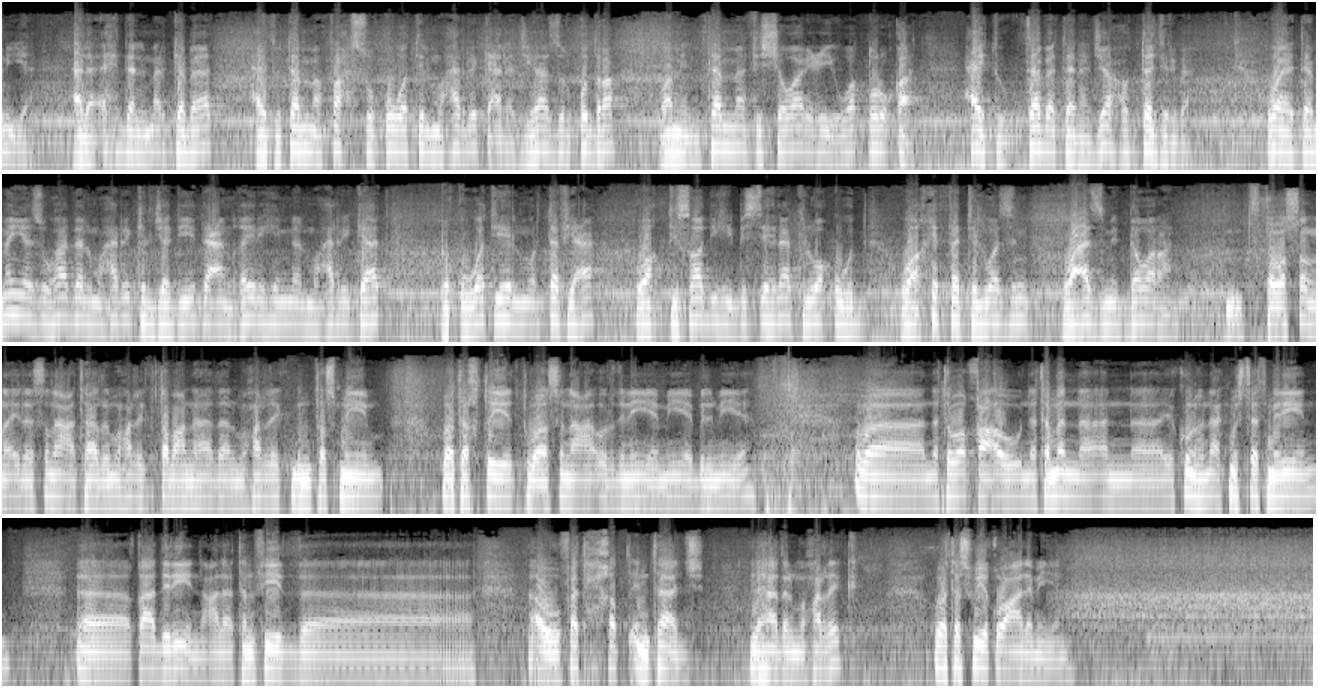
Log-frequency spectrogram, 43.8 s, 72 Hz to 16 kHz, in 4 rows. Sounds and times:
Speech: 0:00.0 - 0:28.2, 0:29.0 - 0:40.0, 0:40.6 - 0:41.8
Heavy engine (low frequency): 0:01.3 - 0:06.3, 0:07.6 - 0:10.6, 0:14.1 - 0:14.9.

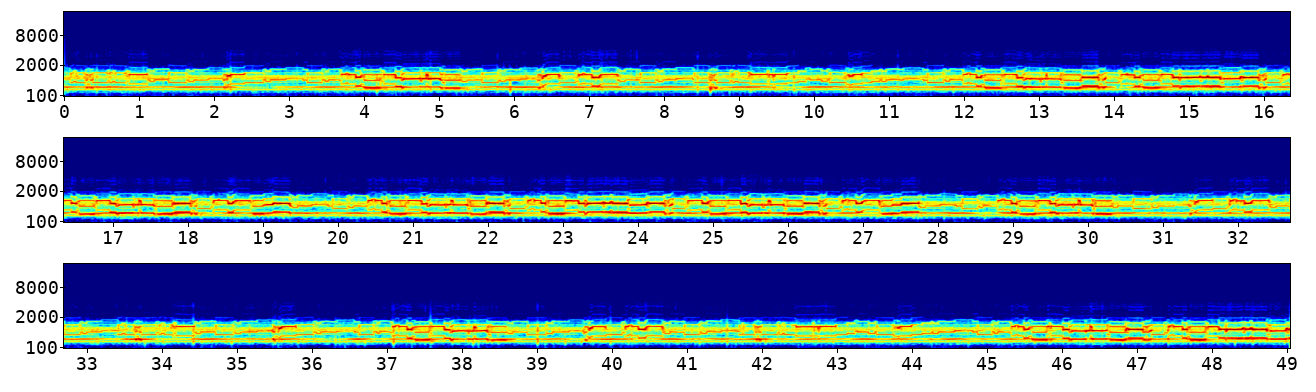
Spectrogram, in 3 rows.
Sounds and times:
Bagpipes: 0:00.0 - 0:49.0.

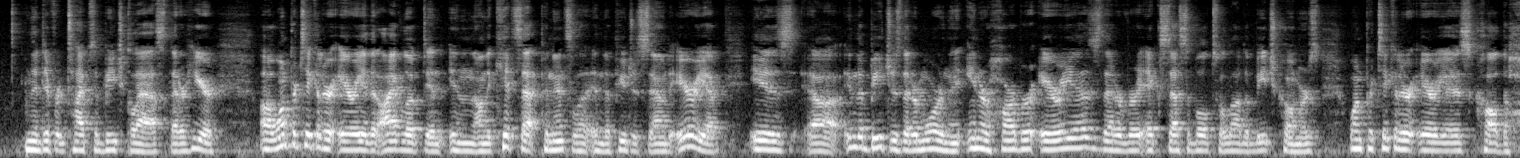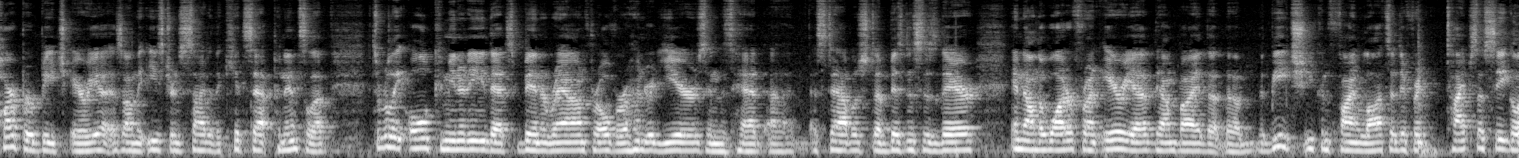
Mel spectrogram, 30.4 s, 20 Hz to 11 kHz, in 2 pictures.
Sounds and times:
Speech: 0:00.2 - 0:30.3.

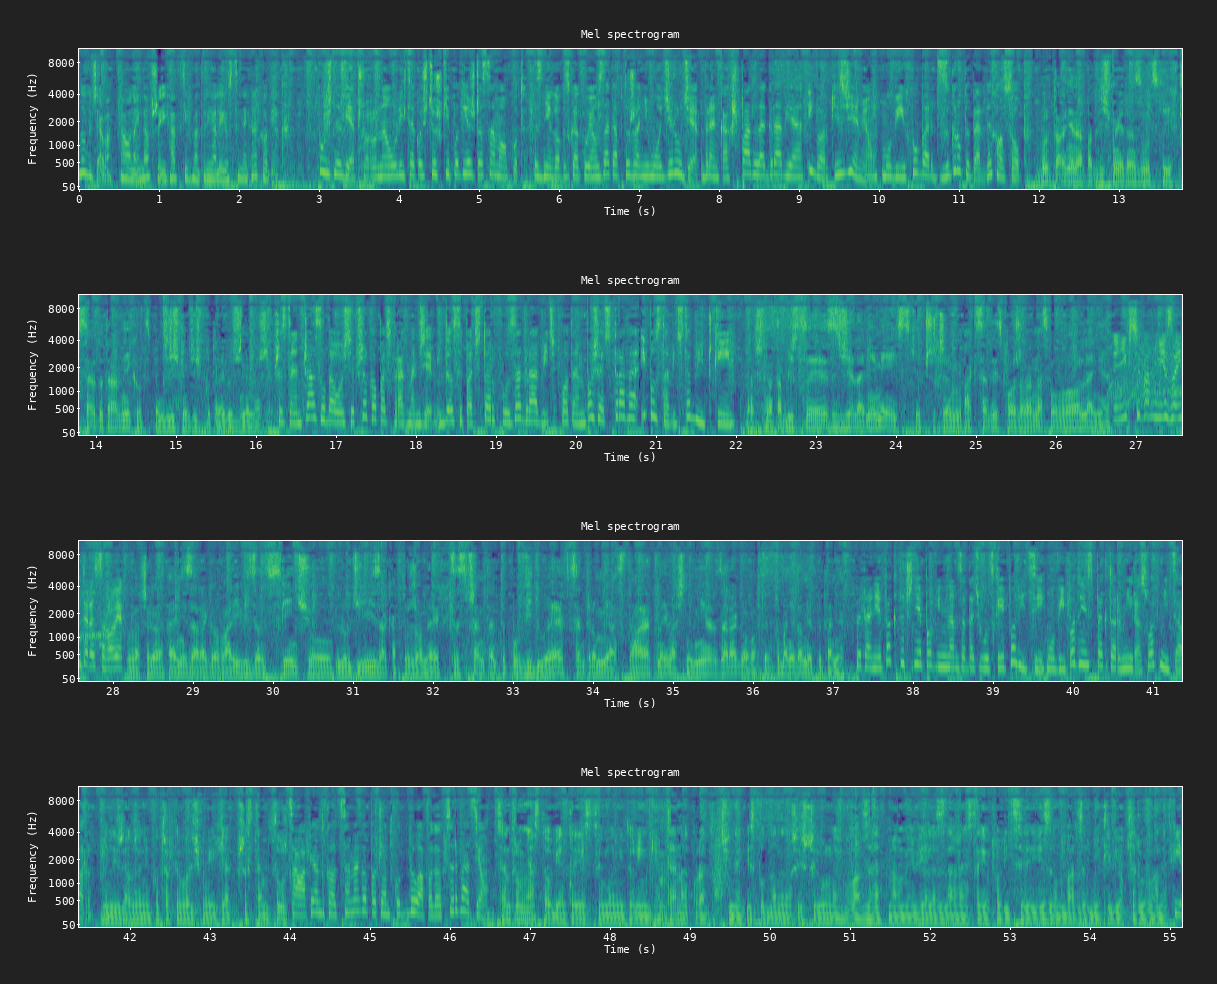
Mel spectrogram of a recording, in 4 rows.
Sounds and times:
Music: 0:00.0 - 0:55.1
Speech: 0:00.0 - 0:55.1.

